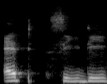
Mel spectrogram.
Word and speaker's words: etcd: object so one of these objects is called s CD cluster we call it at CD cluster I myself had uh quite a trouble you know pronouncing this first time I uh started learning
